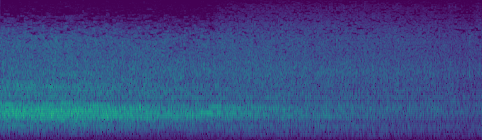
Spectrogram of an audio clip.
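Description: Audience applauding, loudest at the start and fading slowly.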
